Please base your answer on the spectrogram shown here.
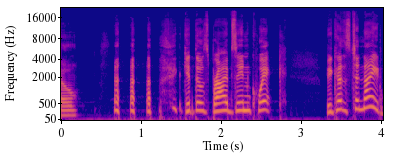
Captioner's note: chuckling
